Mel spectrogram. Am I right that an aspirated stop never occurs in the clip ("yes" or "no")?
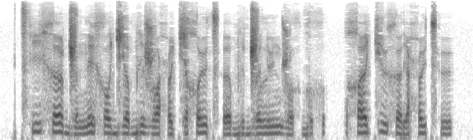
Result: yes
